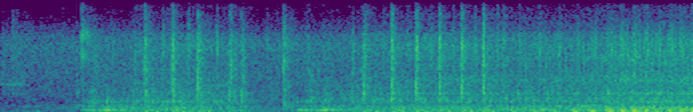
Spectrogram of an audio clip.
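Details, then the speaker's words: Honda Beat ESP scooter, complaint of feeling heavy and lacking power when throttled; started to check condition, it idles with a quick popping beat and revs climb unevenly and sluggishly, strained: hesitation when revved, cause not yet identified. "Dan di kesempatan kali ini saya dapat garapan motor Beat ESP yang ini dimana kendalanya motor berat dan tidak bertenaga."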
